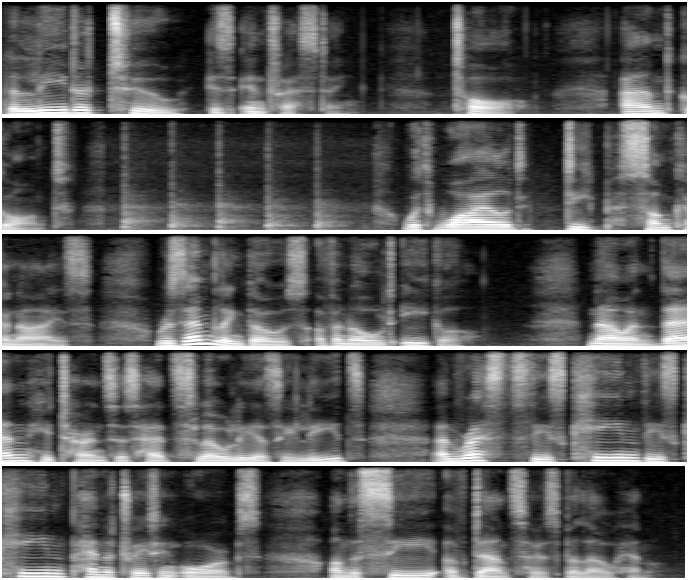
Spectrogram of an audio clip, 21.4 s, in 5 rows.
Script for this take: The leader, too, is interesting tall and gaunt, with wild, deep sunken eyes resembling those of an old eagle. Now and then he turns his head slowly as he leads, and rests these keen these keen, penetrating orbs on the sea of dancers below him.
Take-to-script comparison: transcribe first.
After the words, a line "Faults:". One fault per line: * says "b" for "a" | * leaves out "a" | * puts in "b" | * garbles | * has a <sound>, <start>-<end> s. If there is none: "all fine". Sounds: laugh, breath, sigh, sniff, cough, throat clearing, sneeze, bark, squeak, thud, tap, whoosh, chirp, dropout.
The leader, too, is interesting tall and gaunt, with wild, deep sunken eyes resembling those of an old eagle. Now and then he turns his head slowly as he leads, and rests these keen these keen, penetrating orbs on the sea of dancers below him.
Faults:
* has a thud, 5.0-6.6 s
